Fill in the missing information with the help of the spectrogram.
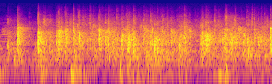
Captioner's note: applause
